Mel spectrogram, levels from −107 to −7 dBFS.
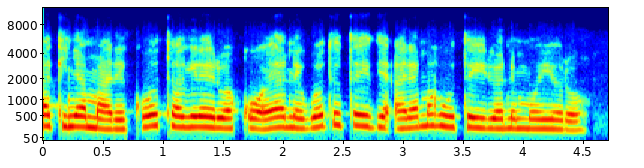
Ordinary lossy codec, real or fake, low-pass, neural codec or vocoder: Opus, 32 kbps; fake; 7.2 kHz; codec, 16 kHz, 16 kbps, FunCodec, trained on Chinese and English, 50 frames a second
